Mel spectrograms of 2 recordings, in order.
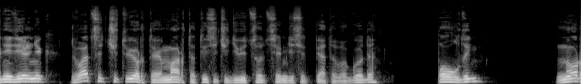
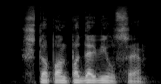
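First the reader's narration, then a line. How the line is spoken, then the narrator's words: Grumbling mutter. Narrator (Russian): пробурчал Регев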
